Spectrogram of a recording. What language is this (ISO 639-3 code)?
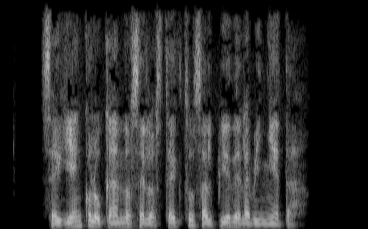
spa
